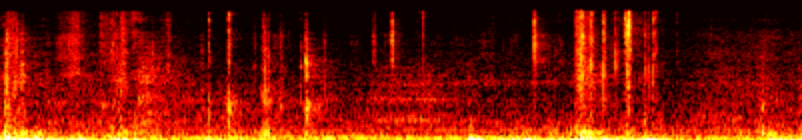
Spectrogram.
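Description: Irregular light clicks of typing on a computer keyboard, in short flurries, with a few low bumps underneath.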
